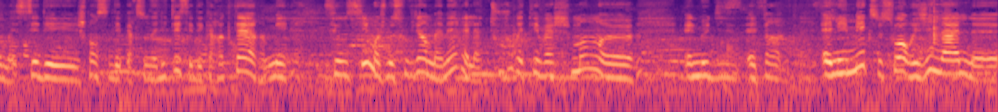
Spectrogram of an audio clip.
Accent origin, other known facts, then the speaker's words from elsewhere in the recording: Aix-en-Provence, Provence-Alpes-Côte d'Azur, France; Ouais, je suis d'Aix-en-Provence.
